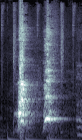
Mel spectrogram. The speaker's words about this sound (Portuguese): Um, né, mais uma ação do Pura Neurose com onde os cachorros estão loucos. O sol fritou o cérebro deles.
